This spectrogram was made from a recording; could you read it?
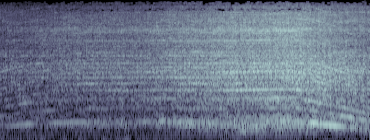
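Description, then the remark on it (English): A paper shredder in an office shreds a piece of paper, its motor whining in a low, steady hum over a harsh, crinkly grinding that swells a little louder toward the end. “And the paper went right into the shredder.”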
